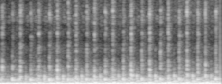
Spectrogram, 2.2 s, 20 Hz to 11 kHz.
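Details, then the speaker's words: 1997 Harley-Davidson Road King Police restomod V-twin with tune, full exhaust and big-sucker breather, just cold-started; deep, loose, even loping idle, no knocks or misses; normal idle. "Crank it. That's it. That's all it takes."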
